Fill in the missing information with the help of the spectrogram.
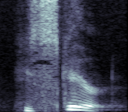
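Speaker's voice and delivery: dropped to a whisper; hushed. Acted. Preacher whispering Gideon's fear to the congregation. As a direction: breathe it like a secret.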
